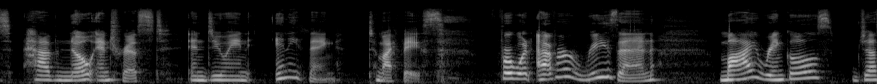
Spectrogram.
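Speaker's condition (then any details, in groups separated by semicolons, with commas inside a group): No condition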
